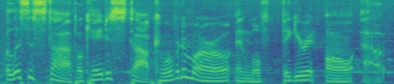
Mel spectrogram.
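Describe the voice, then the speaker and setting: Horror story part: man reading a worried, reasonable teen friend, calming, music behind. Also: mid-range voice, fast, in a large hall, voice pushed up, close to an everyday voice. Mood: insistent. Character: concerned teenage friend, soothing, trying to be logical.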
